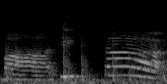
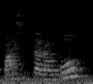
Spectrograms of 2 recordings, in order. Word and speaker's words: 맛있다: 마디다 이게 원래 원칙 근데 사람들이 너무 잘못 살 너무 많이 발음 하네 맛있다라고 여러분 사실 맛 있다라고 발음한 사람 하 손님도 어 이거 너무 맛있다 이렇게 기가지 맛 있다라고 발음 안 한단 말이야 수업할 때만 맛 있다라고 하거든 맛있다라고 사람는데 너무 많이 발음 하니까 이건 허용 이게 원칙 응 알겠지 그래서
